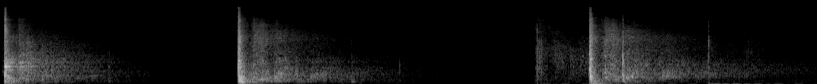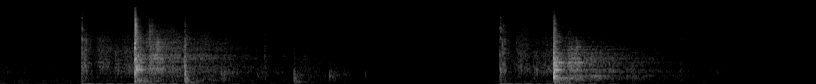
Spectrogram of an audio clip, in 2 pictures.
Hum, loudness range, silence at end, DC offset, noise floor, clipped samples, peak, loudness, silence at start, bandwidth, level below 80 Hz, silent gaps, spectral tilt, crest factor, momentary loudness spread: none; 13 LU; 2 s; under 0.1%; -87 dBFS; under 0.1%; -4 dBFS; -29 LUFS; 0.05 s; 13 kHz; -56 dBFS; 1.92-2.37 s, 4.81-5.33 s, 12.68-13.05 s; -3.5 dB/octave; 32 dB; 26 LU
